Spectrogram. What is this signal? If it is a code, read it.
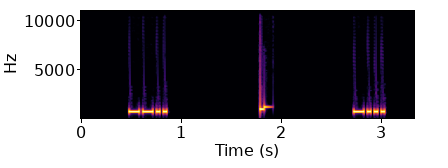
Morse code, heard as a keyed tone, about 34 wpm, 700 Hz. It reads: Z B
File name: Single-Letter-Number-35wpm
